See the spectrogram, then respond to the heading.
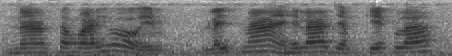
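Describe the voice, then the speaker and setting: A woman's voice: a little high, slow pace, sharp tone, slight background noise. A woman with a Chhattisgarhi accent, a mother chatting casually about her birthday with her family.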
